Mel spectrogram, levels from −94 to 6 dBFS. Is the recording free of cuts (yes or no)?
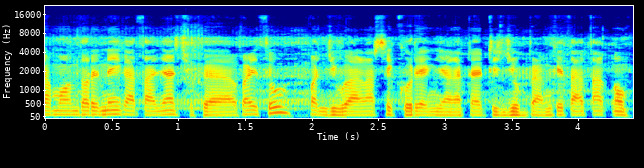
yes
